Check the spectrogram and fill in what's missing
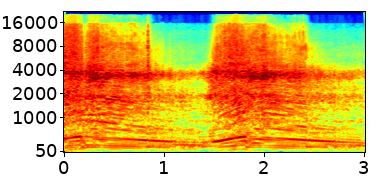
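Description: A Chevrolet Corvette C6 V8 engine revs loudly and close up, its pitch climbing, dipping and rising again in a raw, continuous roar with no voices.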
